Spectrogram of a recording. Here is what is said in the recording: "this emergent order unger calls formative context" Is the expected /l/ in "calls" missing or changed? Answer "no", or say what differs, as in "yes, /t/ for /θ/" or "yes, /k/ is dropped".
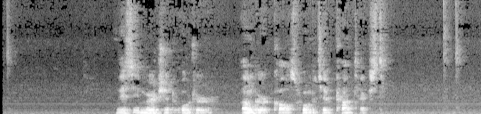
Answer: no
